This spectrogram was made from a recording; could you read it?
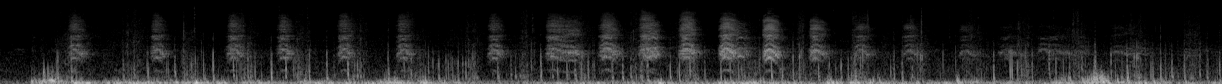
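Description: A noisy flock of crows in a field caws over and over in overlapping, harsh bursts as they jump around something on the ground, a steady agitated racket with no break, set against a low rumbling outdoor background.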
